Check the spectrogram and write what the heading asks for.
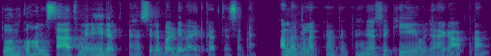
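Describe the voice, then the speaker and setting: A man teaching an English lesson, explaining slowly, repeating words for emphasis and answering his own questions. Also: medium pitch, darkish tone. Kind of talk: classroom lesson.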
